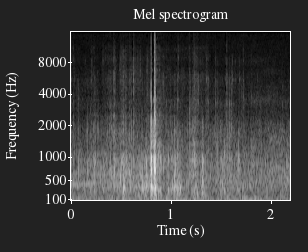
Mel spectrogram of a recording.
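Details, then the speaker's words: Evercross H5 800-watt electric scooter trail riding in gear 2: light, quick tapping rattles over the rough-trail rumble, with a sharp clack on a bump. A loose fender is chattering. "That tat in your ear is my fender."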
